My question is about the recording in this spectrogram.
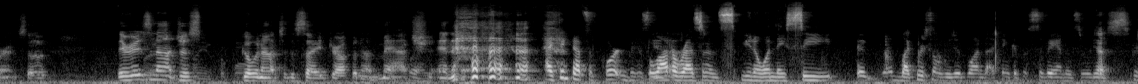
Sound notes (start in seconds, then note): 4.1 laughs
